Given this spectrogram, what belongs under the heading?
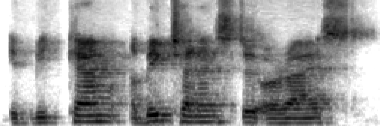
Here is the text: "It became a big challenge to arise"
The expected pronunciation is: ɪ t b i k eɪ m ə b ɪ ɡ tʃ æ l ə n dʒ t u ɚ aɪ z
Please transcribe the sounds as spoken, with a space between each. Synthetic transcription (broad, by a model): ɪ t b i k eɪ m ə b ɪ ɡ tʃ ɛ n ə n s t u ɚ aɪ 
